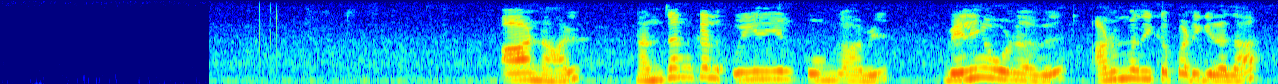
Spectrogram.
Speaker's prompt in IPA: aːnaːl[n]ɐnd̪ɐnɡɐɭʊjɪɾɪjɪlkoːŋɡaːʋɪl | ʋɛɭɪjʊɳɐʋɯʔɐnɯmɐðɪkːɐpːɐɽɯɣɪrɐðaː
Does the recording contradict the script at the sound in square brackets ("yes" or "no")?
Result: no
